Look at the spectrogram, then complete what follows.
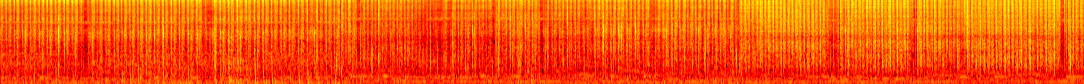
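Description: Stiff brush scrubbing a wet, soapy shag rug: a continuous run of fast, scratchy bristle strokes through the foam.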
